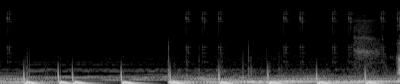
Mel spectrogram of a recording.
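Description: Electronic background music played on Yamaha FM synth patches: a sustained low drone with repeated thudding, pitch-dropping beats. The bass drops out briefly a little after a second in.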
